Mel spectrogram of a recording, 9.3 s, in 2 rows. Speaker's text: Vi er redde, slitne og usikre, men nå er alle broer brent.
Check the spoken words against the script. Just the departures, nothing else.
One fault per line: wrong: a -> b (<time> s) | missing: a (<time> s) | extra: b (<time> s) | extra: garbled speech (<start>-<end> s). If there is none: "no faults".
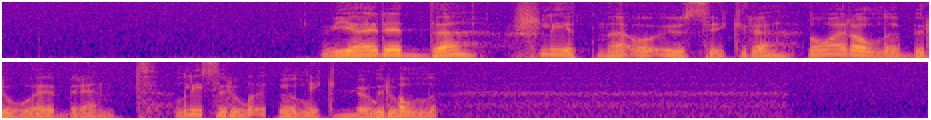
missing: men (3.9 s)
extra: garbled speech (5.5-6.8 s)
